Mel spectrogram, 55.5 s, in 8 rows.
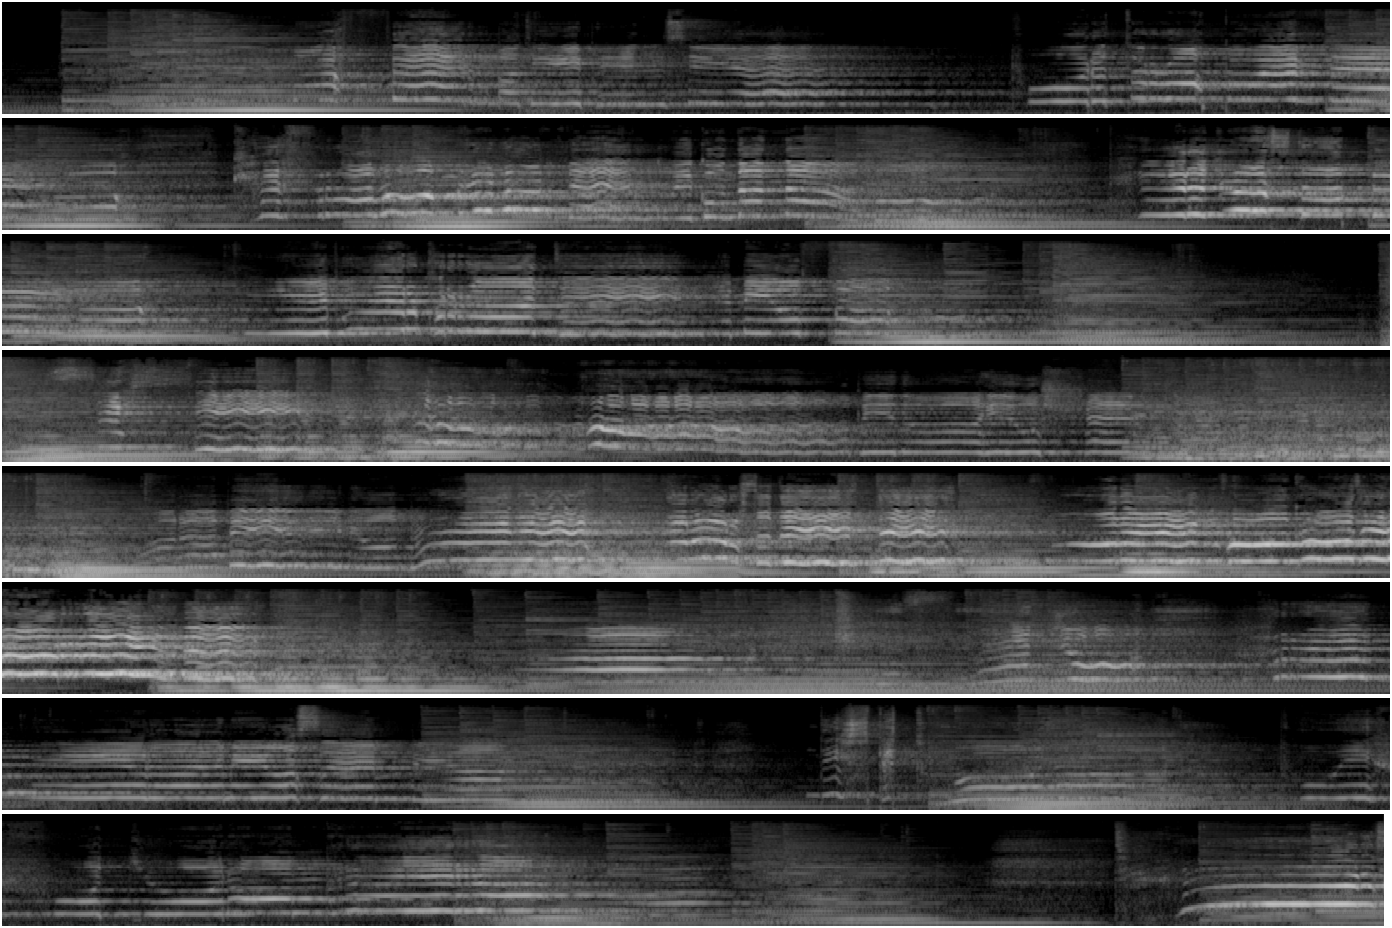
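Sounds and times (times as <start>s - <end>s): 
cantata recitative: 1.4s - 19.0s, 20.8s - 44.9s, 45.7s - 52.4s, 54.1s - 55.4s.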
